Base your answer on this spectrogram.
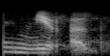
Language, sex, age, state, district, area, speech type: Sanskrit, female, 18-30, Kerala, Kollam, rural, conversation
